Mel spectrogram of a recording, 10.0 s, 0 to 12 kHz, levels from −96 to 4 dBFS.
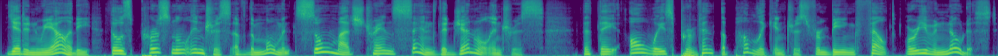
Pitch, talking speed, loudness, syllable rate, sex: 150 Hz, 170 wpm, -19 LUFS, 5.4 syllables/s, male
